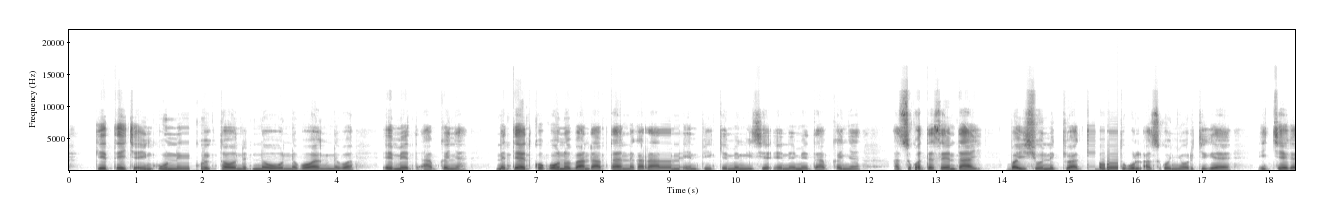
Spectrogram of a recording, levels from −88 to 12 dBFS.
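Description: At 1.70 to 2.10 s, 8.87 to 9.22 s and 15.28 to 15.73 s the speech turns into a robotic sound from repeated short buffers, a rigid 100 Hz metallic buzz, likely from 10 ms chunks of audio being replayed while the incoming audio is skipped. Most of the first two spans and all of the third are repeats. On a spectrogram these spans show flat harmonic lines every 100 Hz; on the waveform they show identical 10 ms cycles.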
